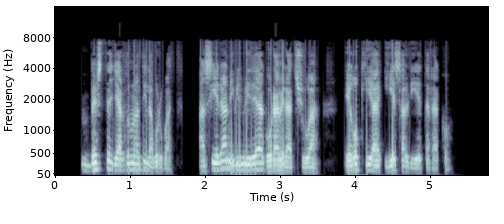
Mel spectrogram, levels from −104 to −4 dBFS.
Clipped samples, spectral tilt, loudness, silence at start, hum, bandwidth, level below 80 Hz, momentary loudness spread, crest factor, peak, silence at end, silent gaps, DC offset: under 0.1%; -5 dB/octave; -17 LUFS; 0.35 s; none; 7.8 kHz; -44 dBFS; 13 LU; 18 dB; 0 dBFS; 0.5 s; 1.73-1.93 s, 3.78-3.86 s; under 0.1%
